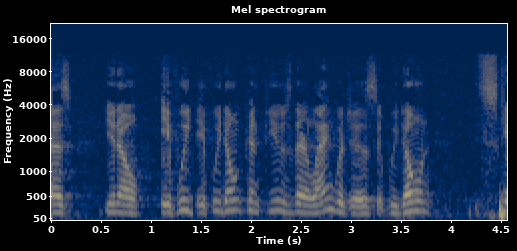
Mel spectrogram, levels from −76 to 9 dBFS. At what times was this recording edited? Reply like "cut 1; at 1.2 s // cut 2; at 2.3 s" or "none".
cut 1; at 1.0 s // cut 2; at 1.4 s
